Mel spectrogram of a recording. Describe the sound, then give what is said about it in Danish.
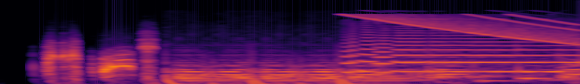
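A punchy intro beat opens with quick DJ-style scratches, then settles into a heavy sustained bass groove with layered synth tones and a sweeping high whoosh, loud with no voices. “Kan jeg få mit beat?”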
